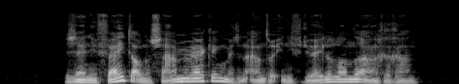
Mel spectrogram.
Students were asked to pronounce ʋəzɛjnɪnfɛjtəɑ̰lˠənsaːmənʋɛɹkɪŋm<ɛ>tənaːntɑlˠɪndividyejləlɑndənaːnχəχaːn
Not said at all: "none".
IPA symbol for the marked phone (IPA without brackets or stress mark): ɛ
